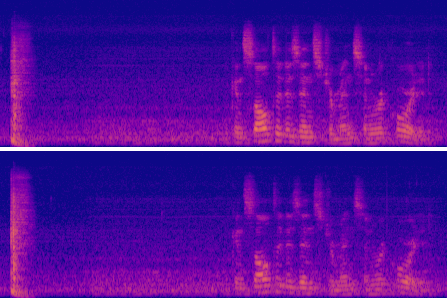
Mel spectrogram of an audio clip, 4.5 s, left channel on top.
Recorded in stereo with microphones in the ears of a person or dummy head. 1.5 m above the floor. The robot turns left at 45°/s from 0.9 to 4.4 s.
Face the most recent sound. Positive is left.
turn(degrees=20)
